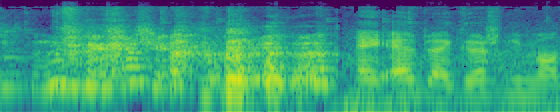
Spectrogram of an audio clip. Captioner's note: laugh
